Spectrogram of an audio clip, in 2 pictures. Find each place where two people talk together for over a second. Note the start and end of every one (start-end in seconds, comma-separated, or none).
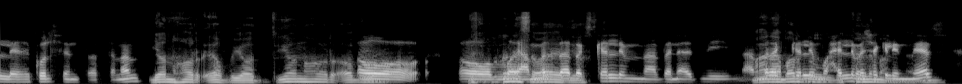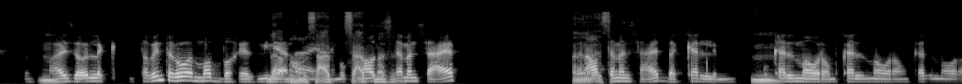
4.7-6.1, 7.5-9.4, 12.3-13.7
